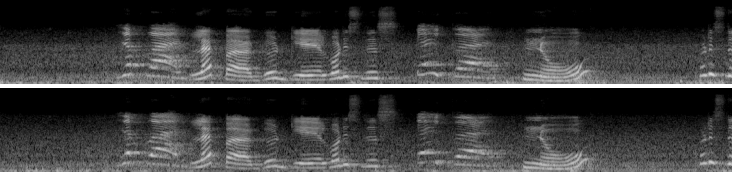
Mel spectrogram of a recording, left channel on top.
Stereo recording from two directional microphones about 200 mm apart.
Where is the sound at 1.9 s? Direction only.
Centre (ahead or behind).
